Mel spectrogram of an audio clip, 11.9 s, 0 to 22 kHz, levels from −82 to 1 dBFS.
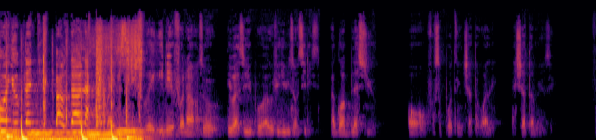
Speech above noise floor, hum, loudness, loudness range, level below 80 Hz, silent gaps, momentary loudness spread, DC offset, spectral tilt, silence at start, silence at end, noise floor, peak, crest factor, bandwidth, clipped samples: over 52 dB; none; -16 LUFS; 22 LU; -22 dBFS; none; 25 LU; under 0.1%; -5 dB/octave; 0 s; 1.45 s; under -90 dBFS; 0 dBFS; 18 dB; 15.5 kHz; under 0.1%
